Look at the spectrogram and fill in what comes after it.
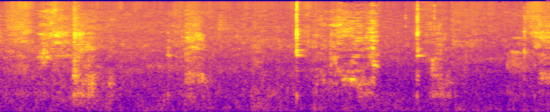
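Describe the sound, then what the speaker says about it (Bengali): Pointed gourd (potol) curry being stirred and sautéed in a pan, with soft scraping and light clinks of a spoon against the pan at an irregular pace, quiet and close. "আমি এবারে এটাকে একটু কষিয়ে নেব"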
